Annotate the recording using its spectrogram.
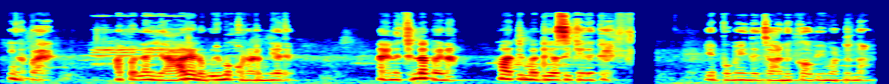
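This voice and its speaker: A man playing a brash young husband who blusters and then softly reassures his wife in an amateur audio drama. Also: mid-range voice, fairly even intonation, slight background noise, close to an everyday voice. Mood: tender. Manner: fast, blustering, then soft and coaxing.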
